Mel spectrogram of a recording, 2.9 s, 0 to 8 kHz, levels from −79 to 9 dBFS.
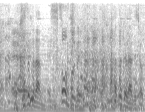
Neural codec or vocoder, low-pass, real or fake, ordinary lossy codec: none; 7.2 kHz; real; none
